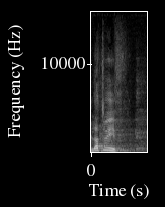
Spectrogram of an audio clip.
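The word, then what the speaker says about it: لطيف: Allah subhanahu wa ta'ala dit latif. Latif. Le mot même al-latif et d'ailleurs nous venons avec ça non là inchallah. Latif. Prononcez, chers frères, latif.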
